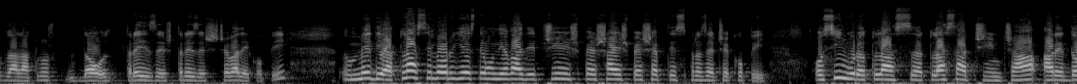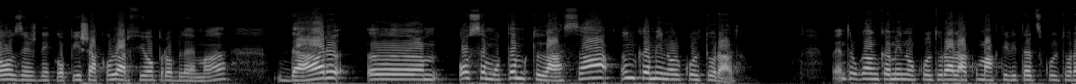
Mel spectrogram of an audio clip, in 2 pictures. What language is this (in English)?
Romanian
